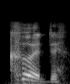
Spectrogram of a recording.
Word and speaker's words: could: good next up is could okay the l is silent we do not pronounce it very nice uh this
